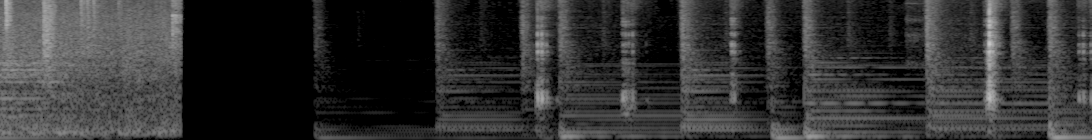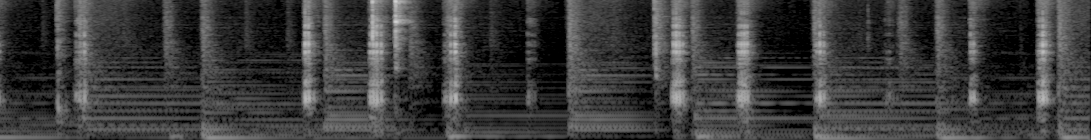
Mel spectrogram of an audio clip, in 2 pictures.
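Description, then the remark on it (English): A computer mouse scroll wheel clicks in quick, irregular bursts of sharp ticks over a low, steady tonal hum, after a short burst of hiss and a brief silence. “Does anybody have a scrolly mouse? Yes. I heard it.”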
